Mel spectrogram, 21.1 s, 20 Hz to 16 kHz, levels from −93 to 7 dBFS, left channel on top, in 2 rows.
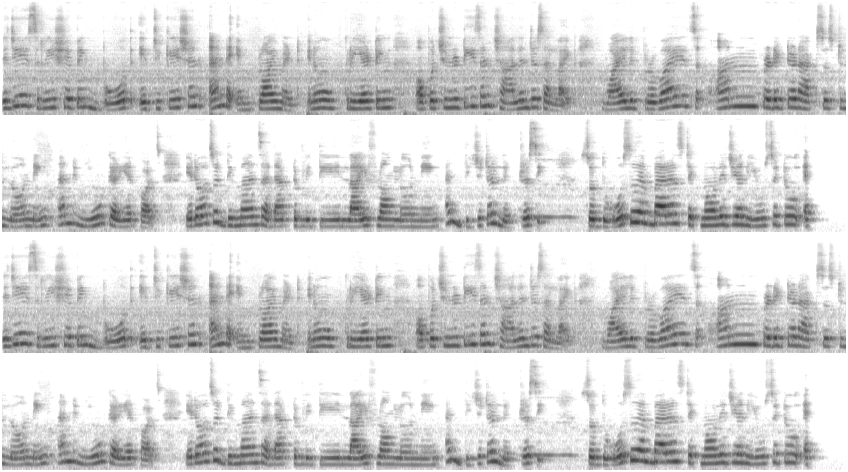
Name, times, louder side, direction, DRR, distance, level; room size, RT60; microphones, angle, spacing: voice 1, 0.0-20.6, left 2 dB, 15° left, 0.9 m, -29 dB
4.5 x 2.3 x 3.8 m
head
